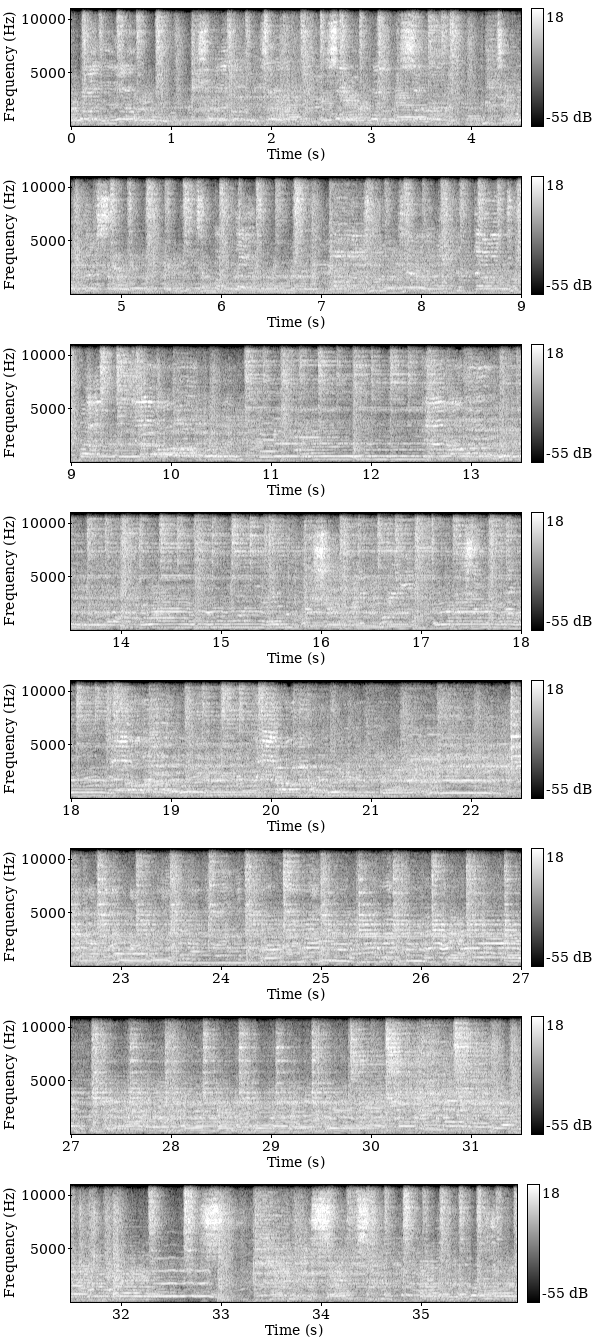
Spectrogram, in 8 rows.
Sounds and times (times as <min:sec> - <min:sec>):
Rhythm and blues: 0:00.0 - 0:35.9.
